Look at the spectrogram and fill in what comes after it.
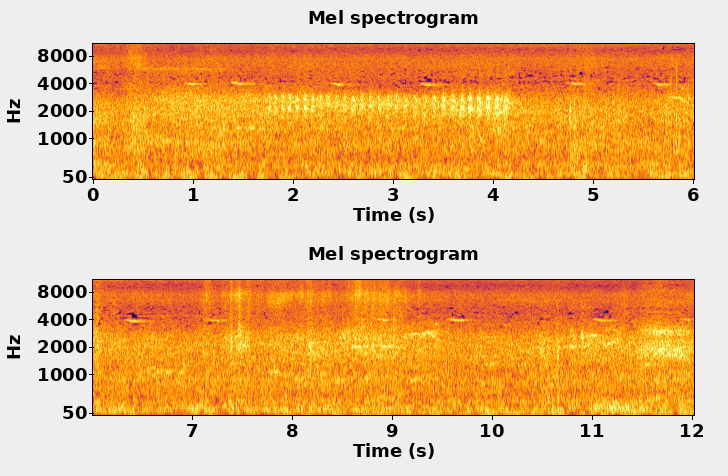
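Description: Woodland birdsong: a fast, buzzy trill for the first few seconds, a thin high note repeated every half second or so, and a few faint chirps later on, over a low rumble on the microphone.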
